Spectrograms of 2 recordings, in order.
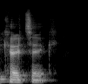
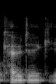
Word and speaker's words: Kotick: If you've been living under a rock, Bobby Kotick, or Kodik, if you're from America, depending on how you like to pronounce his name, he's been a naughty boy, hasn't he, Vin? – Yeah, it's a little bit.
